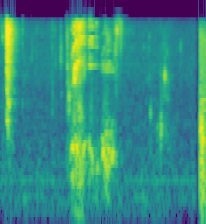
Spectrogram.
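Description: Wet sucking and slurping mouth sounds from fingers held in the mouth: a sharp smack at the start and a longer, irregular slurp about a second in.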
